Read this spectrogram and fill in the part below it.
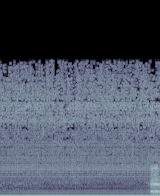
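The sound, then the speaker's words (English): A steady electrical mains hum drones throughout, low and constant with buzzing harmonics, fairly loud, with a brief brighter noise burst right at the end. “Yeah, I'm behind this glass, and it's just like, oh, humming coming from somewhere.”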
